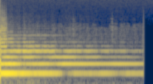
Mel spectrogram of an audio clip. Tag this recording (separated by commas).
Music, Piano, Musical instrument, Keyboard (musical)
